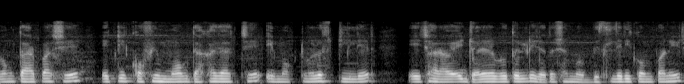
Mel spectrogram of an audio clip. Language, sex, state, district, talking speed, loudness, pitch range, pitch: Bengali, male, West Bengal, North 24 Parganas, 190 wpm, -16 LUFS, 125-135 Hz, 130 Hz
